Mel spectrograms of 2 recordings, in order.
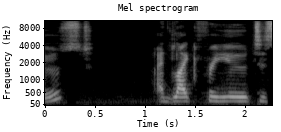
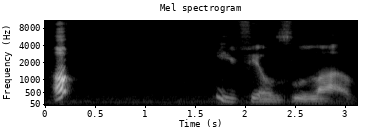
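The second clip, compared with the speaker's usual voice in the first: lively storybook voice for a class; reading to children. Acted. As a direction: read it aloud to the kids with big expression. Reads picture book to class.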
